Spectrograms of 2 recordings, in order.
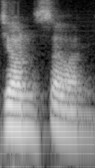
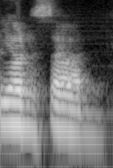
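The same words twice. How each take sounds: First: The name begins with a J sound. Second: The name begins with a Y sound. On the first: This is how English speakers say the name. "Kalau di Inggris mereka panggil Johnson" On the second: This is how Dutch speakers say the name. "Kalau saya di Belanda mereka panggil Johnson"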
